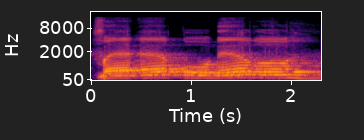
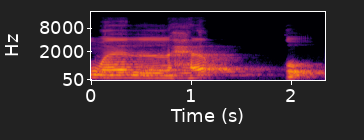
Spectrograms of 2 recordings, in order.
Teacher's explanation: kalau yang fa'aqbarah dia langsung sukun langsung mantul, tapi di kalimat wal haqqu tertahan dulu. Ada perbedaan qalqalah.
